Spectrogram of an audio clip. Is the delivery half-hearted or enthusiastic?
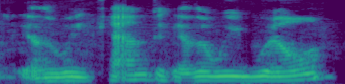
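half-hearted. It is said weakly, without enthusiasm.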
